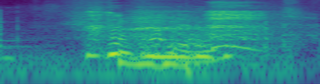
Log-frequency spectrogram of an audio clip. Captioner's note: laughs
